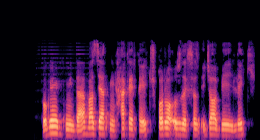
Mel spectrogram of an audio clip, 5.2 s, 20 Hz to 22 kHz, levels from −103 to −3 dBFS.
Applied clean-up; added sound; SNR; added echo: neural mask model DeepFilterNet 3.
